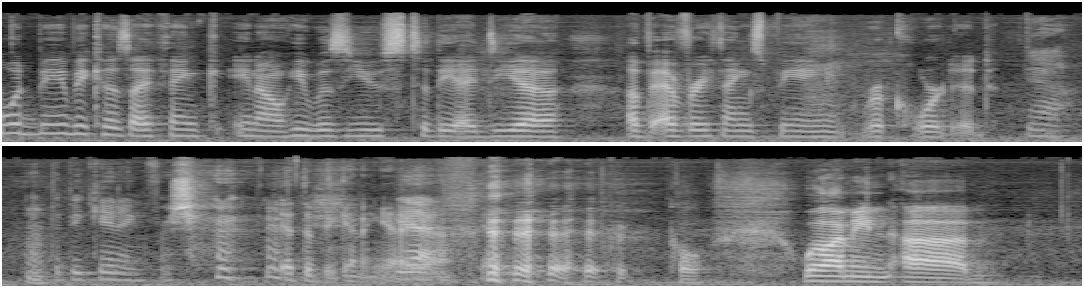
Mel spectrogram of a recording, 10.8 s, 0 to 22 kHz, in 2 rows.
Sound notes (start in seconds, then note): 8.2 laughs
